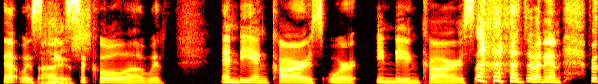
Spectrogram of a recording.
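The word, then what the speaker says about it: NDN Kars: In for those of you listening to the podcast version of the show, it's spelled NDN Cars with a K. Um, but of course when we say it, it sounds like Indian cars.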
